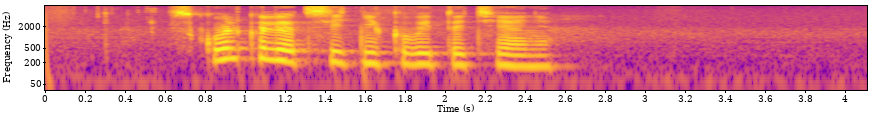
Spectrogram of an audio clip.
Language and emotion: Russian, neutral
